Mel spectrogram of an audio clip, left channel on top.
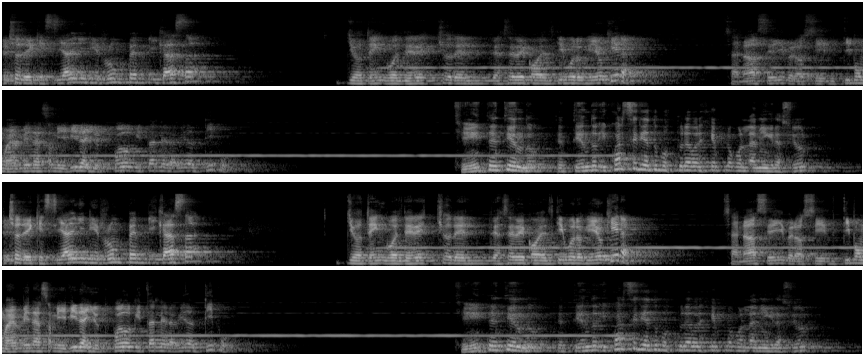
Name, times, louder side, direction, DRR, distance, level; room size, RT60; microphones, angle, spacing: voice 1, 0.0-2.0 3.5-6.3 7.2-10.9, right 4 dB, 45° right, 8 dB, 0.5 m, -27 dB
sound 1, 3.6-14.9, right 2 dB, 85° right, 1.4 m, -42 dB
voice 2, 13.1-16.7, left 2 dB, 35° left, 8 dB, 0.5 m, -29 dB
11.5 x 6.5 x 2.6 m, 1.2 s
head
